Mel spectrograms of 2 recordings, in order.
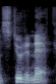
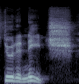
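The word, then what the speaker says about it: Studenič: I think we were pronouncing that wrong last year. We were saying Studenik. So I believe it's Studenich, if I am to believe the great Steve Cangelosi, who was calling it on air.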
